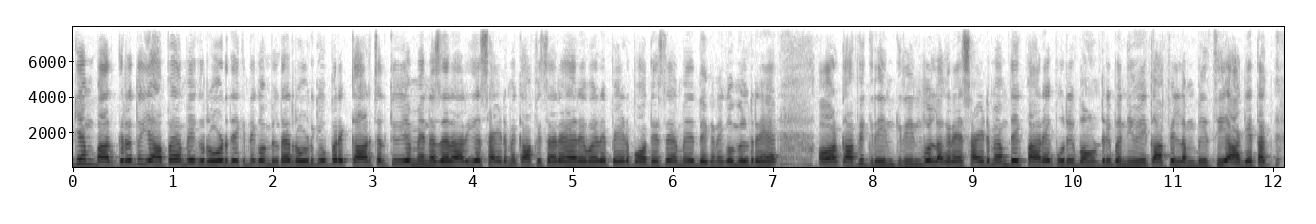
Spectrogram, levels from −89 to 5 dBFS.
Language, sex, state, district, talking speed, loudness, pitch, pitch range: Hindi, male, Jharkhand, Jamtara, 305 wpm, -15 LUFS, 215 Hz, 200-225 Hz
